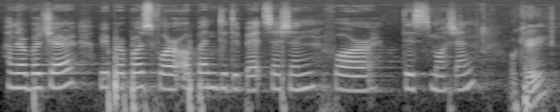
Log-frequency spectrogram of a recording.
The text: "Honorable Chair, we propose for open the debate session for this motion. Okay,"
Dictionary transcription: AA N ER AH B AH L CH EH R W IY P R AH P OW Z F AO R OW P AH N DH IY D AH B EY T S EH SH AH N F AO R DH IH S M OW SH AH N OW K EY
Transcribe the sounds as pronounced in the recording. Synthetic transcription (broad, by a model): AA N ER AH B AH L CH EH R W IY P R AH P OW S F AO R OW P AH N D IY D AH B EY T S EH SH AH N F AO R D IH S M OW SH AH N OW K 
